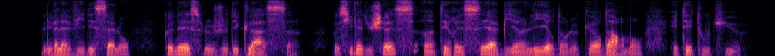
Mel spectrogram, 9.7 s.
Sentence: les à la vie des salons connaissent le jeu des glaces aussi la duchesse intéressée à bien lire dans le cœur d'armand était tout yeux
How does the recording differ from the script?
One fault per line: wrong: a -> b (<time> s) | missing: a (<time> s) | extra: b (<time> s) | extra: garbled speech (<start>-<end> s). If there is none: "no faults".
no faults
